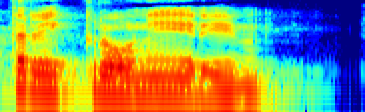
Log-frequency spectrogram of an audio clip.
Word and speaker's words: Trekroneren: se Tranquilo, igual eso nos escriben y les decimos, pero se llama Trecroneren. T-R-E-K-R-O-N-E-R-E-N.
